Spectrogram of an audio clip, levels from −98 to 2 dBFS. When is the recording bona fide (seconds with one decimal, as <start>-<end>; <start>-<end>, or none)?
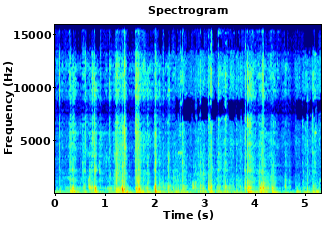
2.4-3.8; 4.8-5.3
